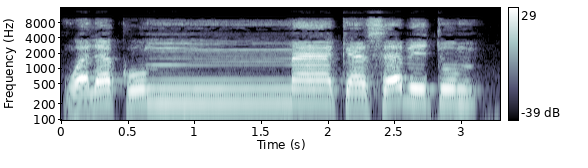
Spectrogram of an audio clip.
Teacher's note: ونلاحظ قلقلة الباء، ونلاحظ أيضا إظهار الميم الساكنة عند الواو. ما كسبتم ولا، ميم الساكنة جاء بعدها الواو أشد حالات الإظهار، بل من أشد حالات الإظهار، فنظهر الميم الساكنة ولا نضغط عليها ولا نخفيها ولا يعني إنما نظهرها نبينها نسكنها، نعم، لأنها مظهرة.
